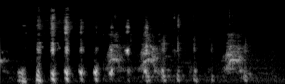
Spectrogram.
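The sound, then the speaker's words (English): A dog barks in a fast, excited string of sharp yaps, about a dozen close together, loud, slowing and becoming more ragged toward the end. “Because I don't see this dog stopping all the third time.”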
